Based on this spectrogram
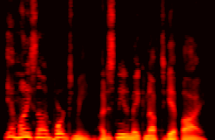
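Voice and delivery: high, fast, breezy mock voice of a naive guy; mock carefree guy. Ranting vlogger mocks a carefree guy, in a high, breezy voice. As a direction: toss it off like a guy who doesn't care about money. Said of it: "you're just like".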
